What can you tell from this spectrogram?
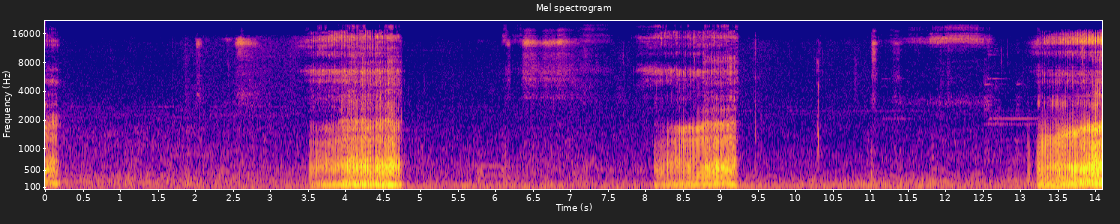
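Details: Pug dog snoring loudly enough to keep the owner awake: loud rattling snores every four to five seconds, about three in the clip, with quiet pauses between; snoring.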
